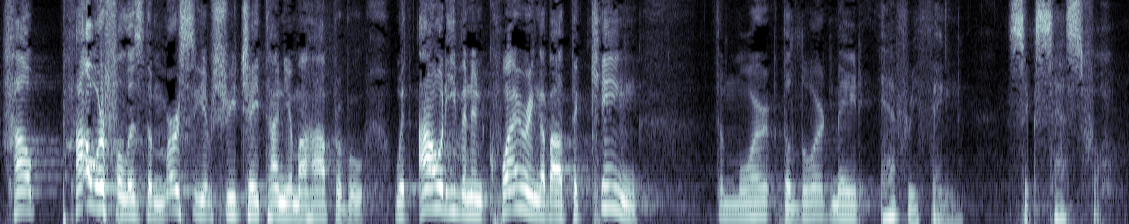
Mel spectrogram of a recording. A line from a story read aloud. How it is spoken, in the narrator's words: Kaviraj Goswami exclaims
